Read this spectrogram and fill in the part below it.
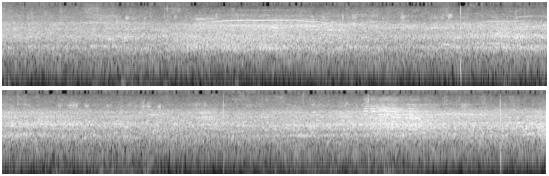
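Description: A stadium crowd roars and murmurs steadily throughout.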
